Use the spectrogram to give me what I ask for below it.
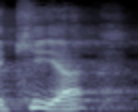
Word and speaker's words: Achaia: For the word of the Lord has sounded forth from you, not only in Macedonia, and it's actually Achaia, okay, in the way you pronounce it in that language, but, you know, we see Achai when we say Ai, but it's Achaia.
